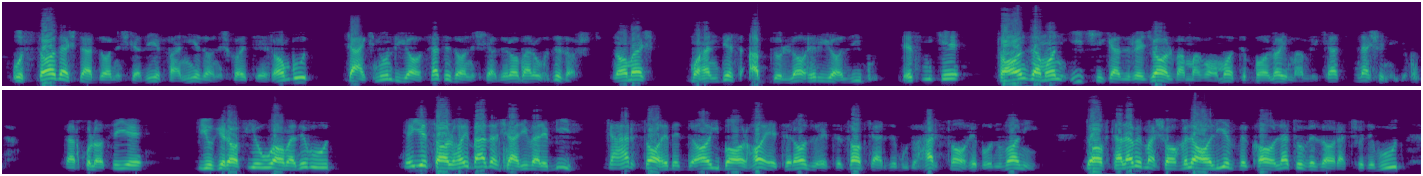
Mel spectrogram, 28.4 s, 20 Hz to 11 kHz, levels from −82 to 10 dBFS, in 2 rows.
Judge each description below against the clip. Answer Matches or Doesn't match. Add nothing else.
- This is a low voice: Doesn't match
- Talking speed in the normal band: Matches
